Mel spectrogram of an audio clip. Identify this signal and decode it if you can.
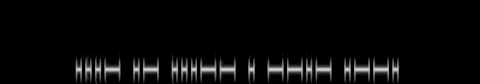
Morse code, heard as a keyed tone, about 25 wpm, 700 Hz. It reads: VA3EQP
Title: DXCC-100 Call Signs - 6 Characters - Repeated 3x - 25wpm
